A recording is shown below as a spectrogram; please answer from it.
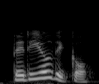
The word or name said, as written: periodico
